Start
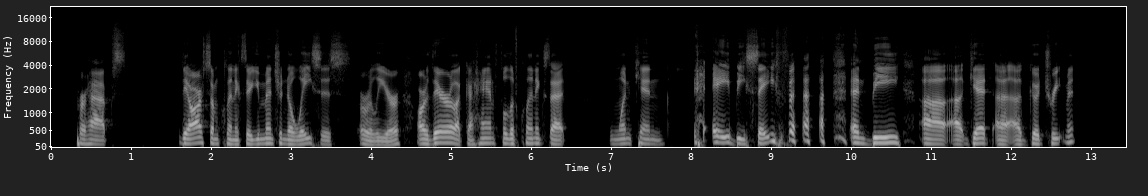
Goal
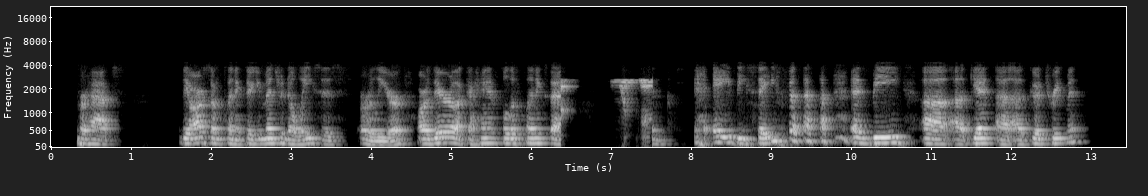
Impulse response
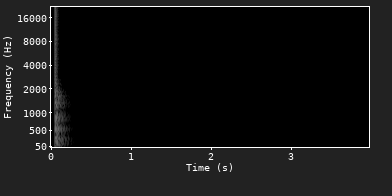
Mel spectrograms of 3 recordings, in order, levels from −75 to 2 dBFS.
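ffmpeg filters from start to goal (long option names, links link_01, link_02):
-filter_complex "[1:a]atrim=start_sample=2205,afade=type=out:start_time=0.25:duration=0.01,atrim=end_sample=11466[link_01];[0:a][link_01]afir=irnorm=-1:irlink=0,asettb=1/sr,asplit=3[link_02][link_03][link_04];[link_02]atrim=end=6.374[link_05];[link_03]atrim=start=6.37:end=7.52,asetpts=PTS-STARTPTS,afade=type=in:duration=0.004:curve=qsin,afade=type=out:start_time=1.146:duration=0.004:curve=qsin,lowpass=frequency=2300:width_type=q:width=0.5098,lowpass=frequency=2300:width_type=q:width=0.6013,lowpass=frequency=2300:width_type=q:width=0.9,lowpass=frequency=2300:width_type=q:width=2.563,afreqshift=-2700[link_06];[link_04]atrim=start=7.516[link_07];[link_05][link_06]acrossfade=duration=0.004:curve1=hsin:curve2=qsin[link_08];[link_08][link_07]acrossfade=duration=0.004:curve1=qsin:curve2=hsin,volume=2.5dB" -ar 8000 -c:a pcm_mulaw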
